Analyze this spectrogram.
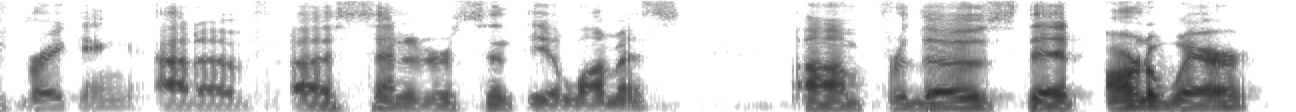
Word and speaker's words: Lummis: In under 2 minutes, people, we have massive news breaking out of Senator Cynthia Lummis. For those that aren't aware, she is the person whose last name rhymes with hummus, as well as one of the most bullish crypto people in the entire Senate.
